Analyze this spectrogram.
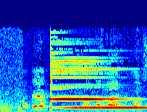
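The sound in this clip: A bell rings to end the third period of an ulak match. A voice is heard briefly before a loud, steady, ringing tone starts abruptly and holds evenly to the end.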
